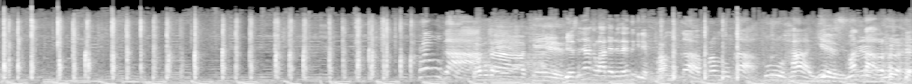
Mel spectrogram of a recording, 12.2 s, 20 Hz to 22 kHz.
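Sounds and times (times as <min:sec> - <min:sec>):
rhythmic scout-style hand-clapping pattern: 0:00.0 - 0:05.7, 0:08.7 - 0:10.2
speech: 0:06.4 - 0:12.1
laughter: 0:11.4 - 0:12.1.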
